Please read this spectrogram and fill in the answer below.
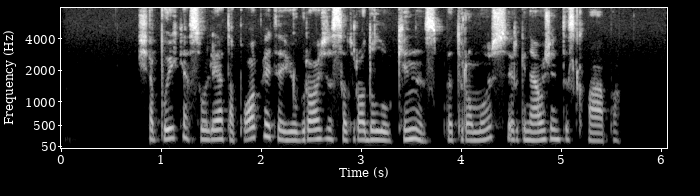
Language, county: Lithuanian, Klaipėda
